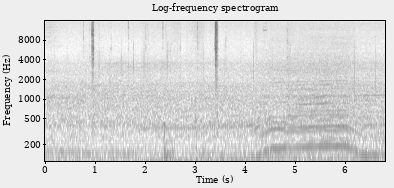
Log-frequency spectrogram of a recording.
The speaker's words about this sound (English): There's a fucking dump truck somewhere around here that's fucking kicking up rocks.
